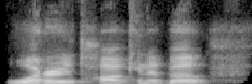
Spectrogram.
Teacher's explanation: The T of what becomes a soft R in Spanish, and if you put it all together, it sounds like water.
